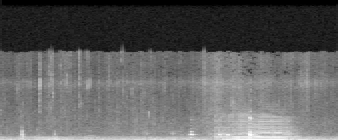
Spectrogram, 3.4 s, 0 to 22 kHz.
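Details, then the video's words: A single nasal, buzzy quack that lasts under a second comes from one of thirteen pet call ducks kept in a house. It follows a quiet stretch with faint clicks. "コールダック 我が家の13羽の天使たち 9 callducks 13 angels in my house 9"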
